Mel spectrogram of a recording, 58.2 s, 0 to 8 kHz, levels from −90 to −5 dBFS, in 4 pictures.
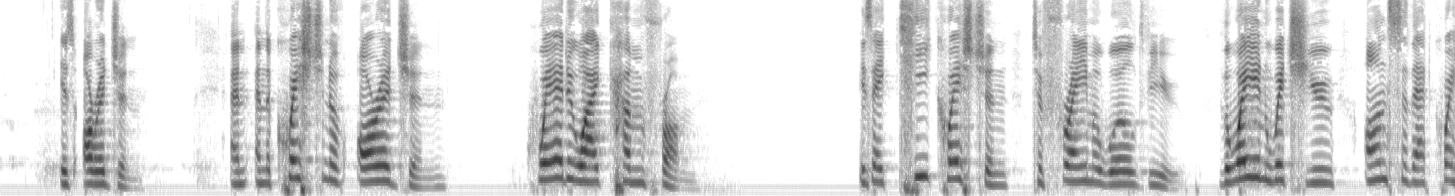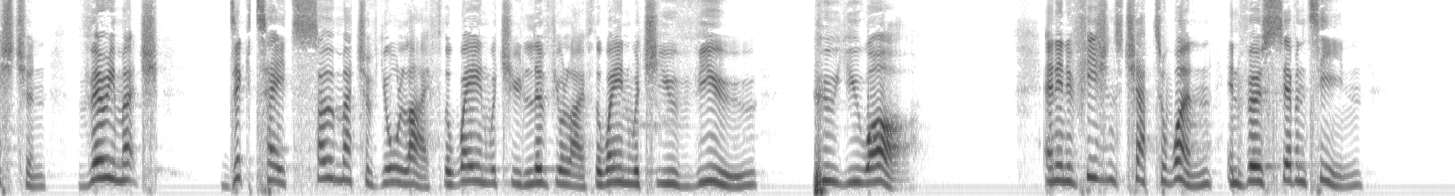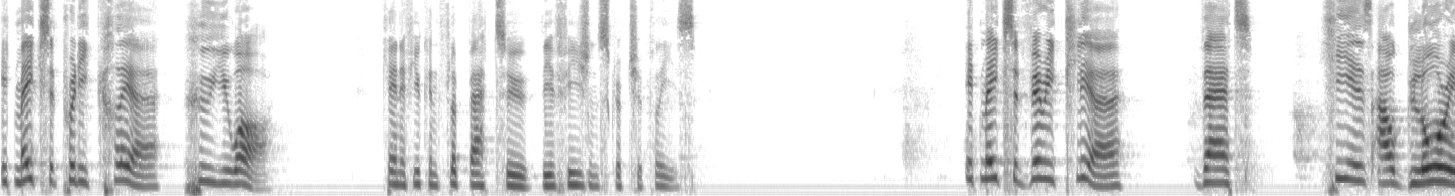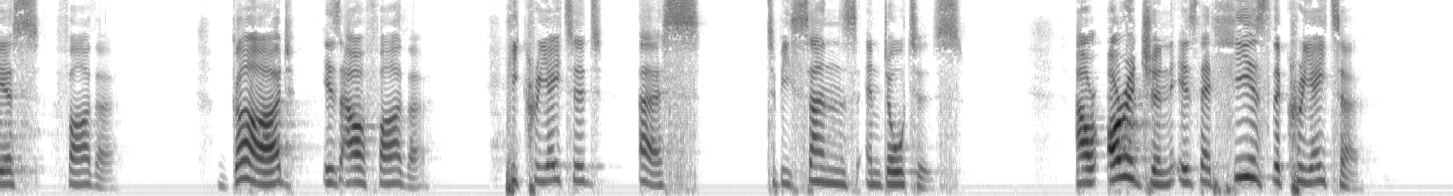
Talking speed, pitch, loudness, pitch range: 115 wpm, 195 Hz, -31 LUFS, 150-230 Hz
